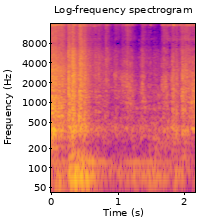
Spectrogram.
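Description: Quarters clattering and clinking in a coin pusher arcade machine, a sudden burst at the start easing into lighter scattered clinks.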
